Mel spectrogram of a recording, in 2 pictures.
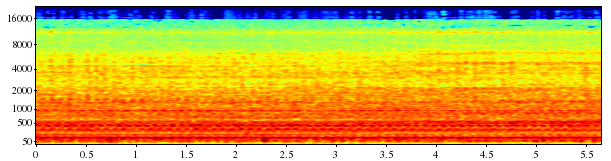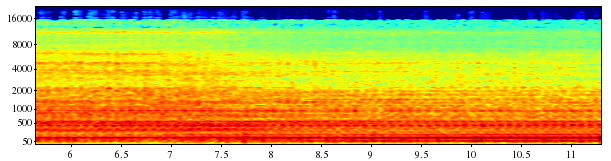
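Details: Nissan Fairlady Z Z32 twin turbo, hydraulic lash adjuster noise. A fast, uneven ticking rattle over a steady idle at about four per second; the rattle is louder right after a cold start than after warm-up.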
